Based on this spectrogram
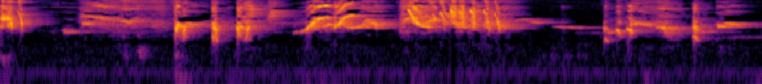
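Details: Oriental magpie-robin singing energetically while spreading its tail, used as a lure for other birds: a rapid, varied run of chirps, sharp clicks, trills and bright whistles in bursts with short gaps, closing on a thin level whistle.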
